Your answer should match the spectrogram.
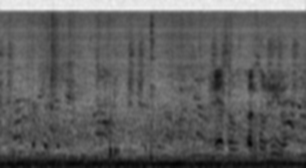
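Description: A steady low rumble runs under faint, distant voices talking.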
